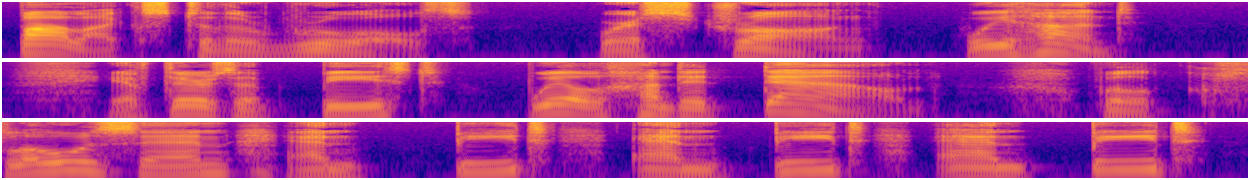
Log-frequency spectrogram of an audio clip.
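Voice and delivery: loud, defiant war cry; shouting. A narrator's reading. Jack shouts against Ralph about hunting, defiant. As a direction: shout it down defiantly, pitch climbing. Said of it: "Jack was shouting against him".

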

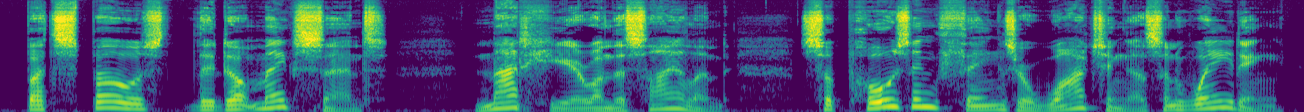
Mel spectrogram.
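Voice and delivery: put-on uneasy boy Ralph. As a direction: voice a creeping dread. Ralph voiced, fearful.

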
